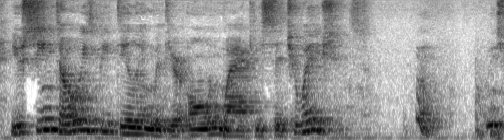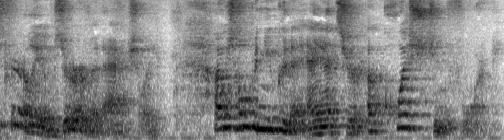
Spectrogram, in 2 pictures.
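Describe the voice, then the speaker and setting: A man hosting a rambling comedic mailbag podcast, reading letters in a folksy, halting way with frequent digressions. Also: fairly high pitch. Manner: folksy, halting, repeats himself, digresses often. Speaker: podcast host and author reading fan mail. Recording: roomy echo, distant mic, faint noise.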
